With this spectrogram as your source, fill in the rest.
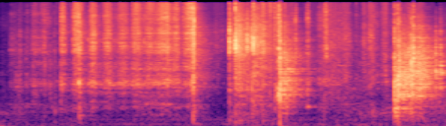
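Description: Scissors snip through paper in a few separate cuts while a shape is cut out for a miniature fantasy-style building, close and fairly loud, with no voices.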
